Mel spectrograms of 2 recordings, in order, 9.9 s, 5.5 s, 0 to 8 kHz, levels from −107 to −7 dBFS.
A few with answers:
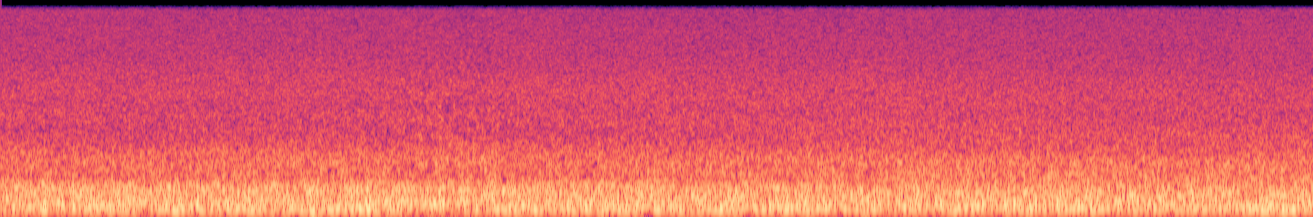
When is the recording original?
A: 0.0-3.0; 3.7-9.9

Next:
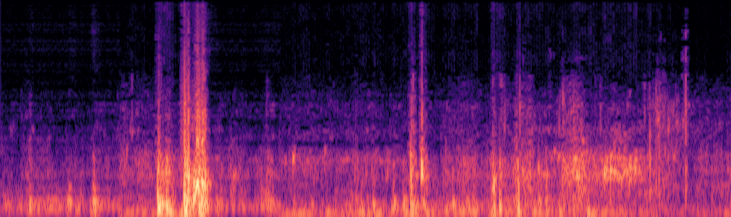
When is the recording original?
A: 0.9-1.5; 2.1-5.5

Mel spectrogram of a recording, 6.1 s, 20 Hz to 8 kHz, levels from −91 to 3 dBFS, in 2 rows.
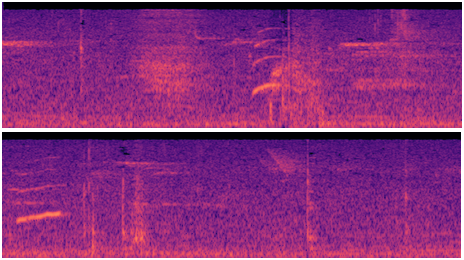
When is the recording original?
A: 0.0-6.1

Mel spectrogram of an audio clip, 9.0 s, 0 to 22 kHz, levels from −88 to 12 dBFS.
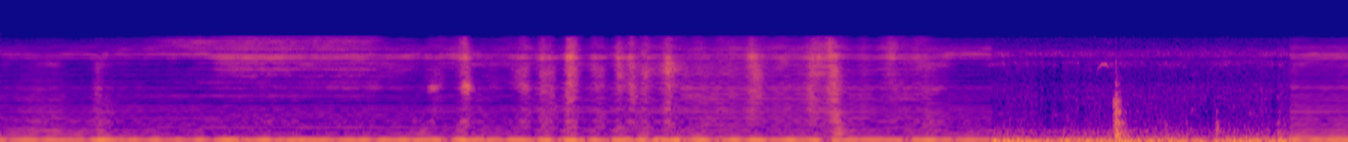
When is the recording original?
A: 6.6-8.6

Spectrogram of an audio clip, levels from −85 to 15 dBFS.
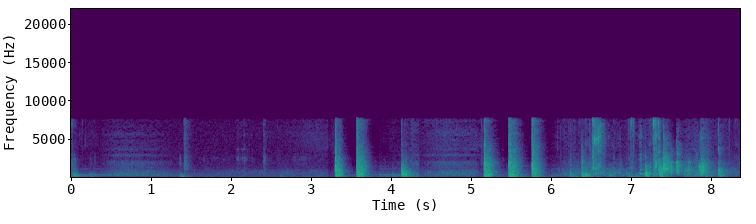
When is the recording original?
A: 0.0-8.4

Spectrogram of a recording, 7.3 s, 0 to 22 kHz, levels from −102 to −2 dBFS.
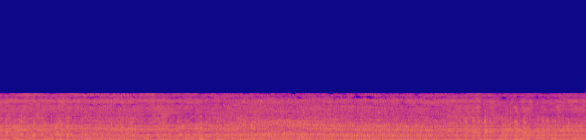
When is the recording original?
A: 1.0-1.7; 2.6-5.6

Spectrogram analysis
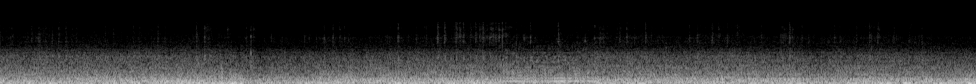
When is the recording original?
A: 0.0-5.0; 6.0-9.8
